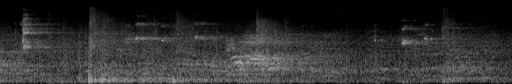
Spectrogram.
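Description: A ball thuds against the court and walls.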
